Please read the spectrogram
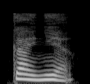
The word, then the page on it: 概念: gài niàn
